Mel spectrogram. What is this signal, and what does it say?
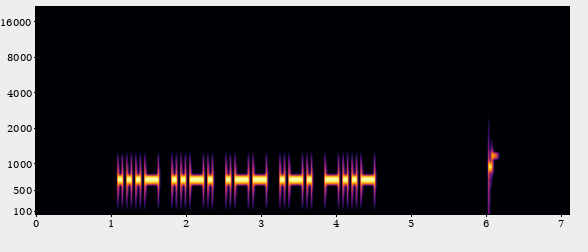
Morse code, heard as a keyed tone, about 20 wpm, 700 Hz. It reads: VFWRX
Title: Code Groups - 5 Letters - 20wpm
